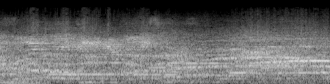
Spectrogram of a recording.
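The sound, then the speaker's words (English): A large wrestling crowd roars steadily throughout as the wrestler Rockstar prepares to cut a promo, a dense wash of cheering and shouting voices that stays loud and unbroken for the whole few seconds. “Getting a nice reaction from the crowd, I must say.”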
